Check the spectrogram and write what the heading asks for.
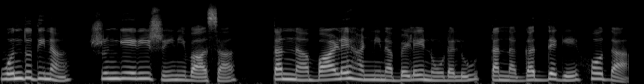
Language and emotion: Kannada, neutral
